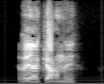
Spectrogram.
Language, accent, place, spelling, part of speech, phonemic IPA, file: French, France, Lyon, réincarner, verb, /ʁe.ɛ̃.kaʁ.ne/, LL-Q150 (fra)-réincarner.wav
- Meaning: to reincarnate (to be reincarnated)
